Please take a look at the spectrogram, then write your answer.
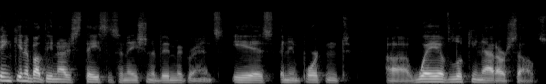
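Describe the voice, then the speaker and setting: The background is quiet. A man speaks in a dark, mellow tone with a Spanish accent. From Mexico. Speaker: pastor. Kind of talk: interview conversation. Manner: halting, frequent fillers and restarts.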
